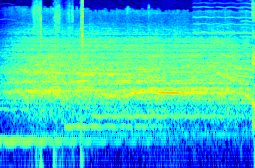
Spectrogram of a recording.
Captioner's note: cheering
